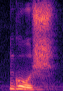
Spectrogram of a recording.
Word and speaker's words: gauche: और दूसरा एक वर्ड आपको दिख रहा है, ये कहाँ है, ये गोश, ठीक। तो ये जो गोश है ना, ये स्पेलिंग देख लीजिए, GAUCHE, ये है फ्रेंच का लैटिन वर्ड, ठीक है, ये है फ्रेंच का लैटिन वर्ड।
